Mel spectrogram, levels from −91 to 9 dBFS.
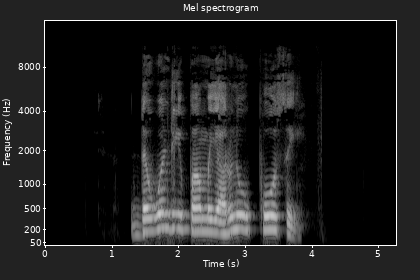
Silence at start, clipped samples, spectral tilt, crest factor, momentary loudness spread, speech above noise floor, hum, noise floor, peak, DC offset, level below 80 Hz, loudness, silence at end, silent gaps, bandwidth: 1.3 s; under 0.1%; -6 dB/octave; 18 dB; 7 LU; over 68 dB; none; under -90 dBFS; -6 dBFS; under 0.1%; -78 dBFS; -23 LUFS; 1.5 s; none; 10 kHz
